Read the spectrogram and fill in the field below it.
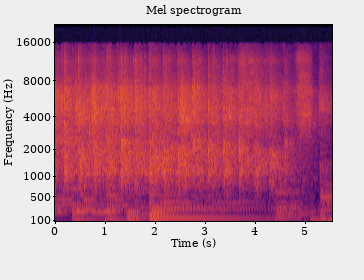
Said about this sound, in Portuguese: Nós declaramos que a glória é tua, que o louvor é teu e fazemos isso com uma salva de palmas ao teu nome. Aplauda Jesus.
